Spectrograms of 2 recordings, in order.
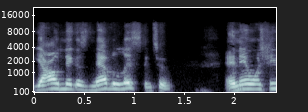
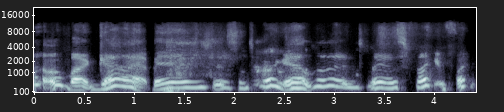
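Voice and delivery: laughing; 7 semitones higher than usual. Real, not acted. Laughing at shared cover.

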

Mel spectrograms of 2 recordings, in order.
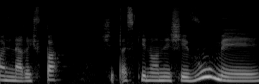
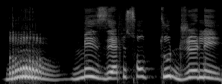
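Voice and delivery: high, louder shivering brrr; shivering bird; 7 semitones higher, 7 dB louder than usual. Acted. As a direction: shiver through it, wings frozen. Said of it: "dit Oiseau".

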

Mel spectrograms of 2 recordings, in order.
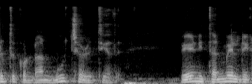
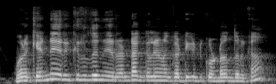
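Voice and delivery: jealous sneer; 9 semitones higher, faster than usual. Acted. First wife sneering at the new bride, fast and high. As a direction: spit the question at her rival.

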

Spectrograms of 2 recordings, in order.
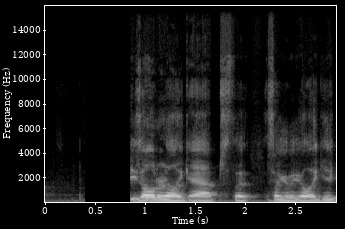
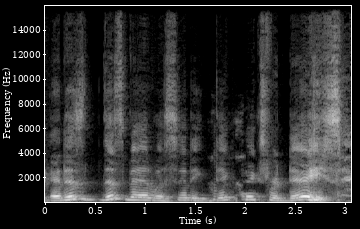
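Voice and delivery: slow, loud, laughing through the words; can barely get it out for laughing; laughing disbelief; 4 semitones higher, 4 dB louder than usual. Real, not acted. Friend recalling the phone discovery, laughing hard. Laughing retelling shocking find.

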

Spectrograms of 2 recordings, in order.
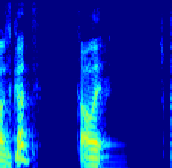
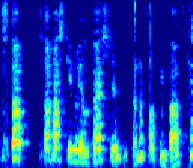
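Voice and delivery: high exasperated cry; plead, pitch shooting up; 12 semitones higher than usual. Real, not acted. Exasperated plea to stop.

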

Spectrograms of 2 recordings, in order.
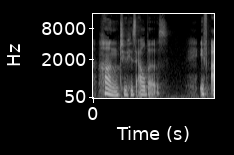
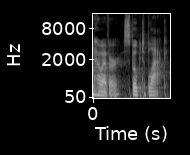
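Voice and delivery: usual speaking voice

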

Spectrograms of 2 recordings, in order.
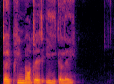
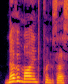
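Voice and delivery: lightly called reassurance, higher and louder at the start; calling out; 7 semitones higher, 6 dB louder than usual. A narrator's reading. Guard calls to the princess inside, lightly calling. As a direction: call back indoors. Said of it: "the guard called".

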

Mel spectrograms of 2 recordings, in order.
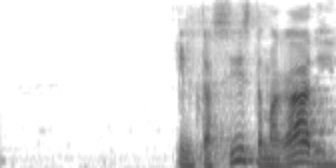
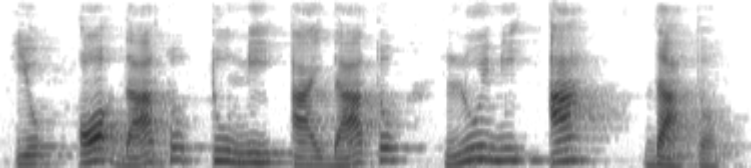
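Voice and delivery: slow, spaced teacher drill; slow conjugation drill; 3 semitones higher, 3 dB louder, slower than usual. Shown as a demonstration. Teacher drilling conjugations for students, slowly. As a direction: lay out each form slowly. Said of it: "Viu a diferença?".

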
